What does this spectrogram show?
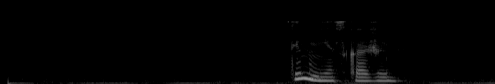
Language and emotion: Russian, neutral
